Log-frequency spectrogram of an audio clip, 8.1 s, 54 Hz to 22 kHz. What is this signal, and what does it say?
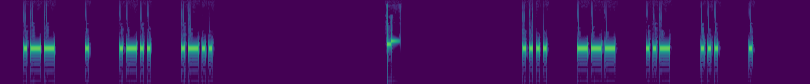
Morse code, heard as a keyed tone, about 34 wpm, spaced as for 20 wpm, 690 Hz. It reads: WELL HOUSE
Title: 3x Character Spacing - Top 300 Words - 35wpm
